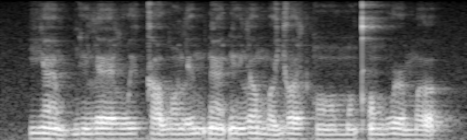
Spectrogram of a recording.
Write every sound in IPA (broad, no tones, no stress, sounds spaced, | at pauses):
j æ̃ b ɡ͡b ĩ l ɛː l w ɪ k ɑ w ɔ̃ l ɪ m ɗ æ̃ ɗ ĩ l ʌ m ʌ j ʌ l k ɔ̃ː m ɔ̃ kʼ ɔ̃ m w ə˞ m ʌ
